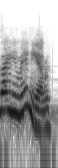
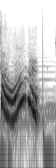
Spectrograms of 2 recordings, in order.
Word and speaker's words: aluminum: and I was like, what the fuck is aluminium? What is that? what is aluminium? Hold on. Oh my Lord. I had to read the caption. I said, wait, no, that's aluminum.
